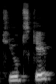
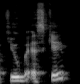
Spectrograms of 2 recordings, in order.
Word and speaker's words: Kubescape: There is an open source tool called KubeScape or KubeScape, based on how you choose to pronounce it.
